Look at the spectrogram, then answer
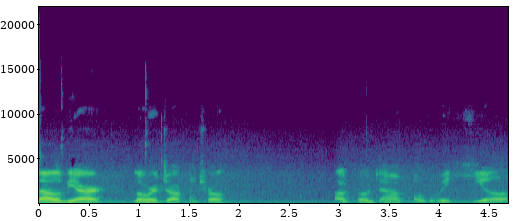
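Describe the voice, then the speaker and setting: Noticeable background noise sits behind a man mumbling at a medium pitch. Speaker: 3D animation tutor. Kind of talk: tutorial. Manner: casual.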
